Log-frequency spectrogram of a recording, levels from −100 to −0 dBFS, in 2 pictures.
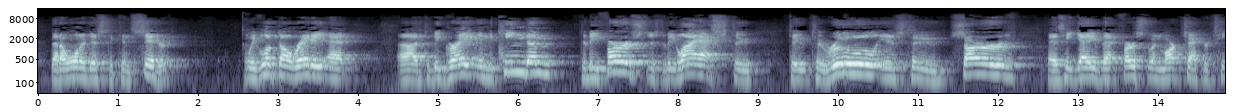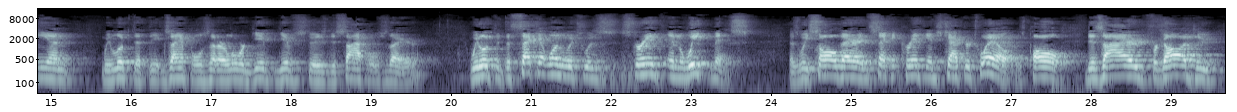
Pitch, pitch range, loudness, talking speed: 150 Hz, 130-180 Hz, -21 LUFS, 160 wpm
